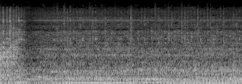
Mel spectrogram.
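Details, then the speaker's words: Case 580B backhoe starting after sitting idle all winter, cold; hard starter given starting help, glow plugs believed not working; rough catch, then gravelly diesel idle settles in. "So this old girl does not like to start. So she's gonna get a little help."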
